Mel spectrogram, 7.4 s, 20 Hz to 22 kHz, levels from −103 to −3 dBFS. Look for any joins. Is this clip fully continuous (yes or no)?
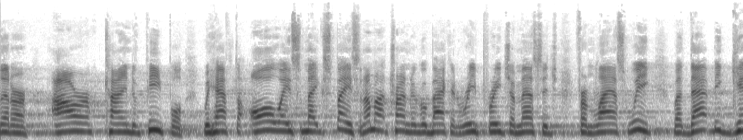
yes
